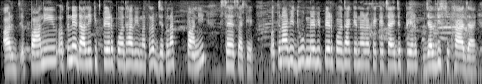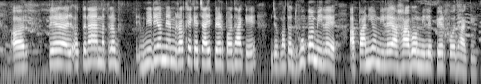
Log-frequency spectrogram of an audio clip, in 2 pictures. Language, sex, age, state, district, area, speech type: Maithili, female, 30-45, Bihar, Muzaffarpur, rural, spontaneous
